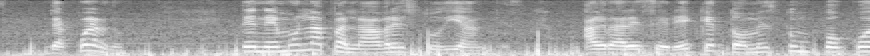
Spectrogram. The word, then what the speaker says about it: estudiante: Dian, esta es la sílaba tónica, excelente.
